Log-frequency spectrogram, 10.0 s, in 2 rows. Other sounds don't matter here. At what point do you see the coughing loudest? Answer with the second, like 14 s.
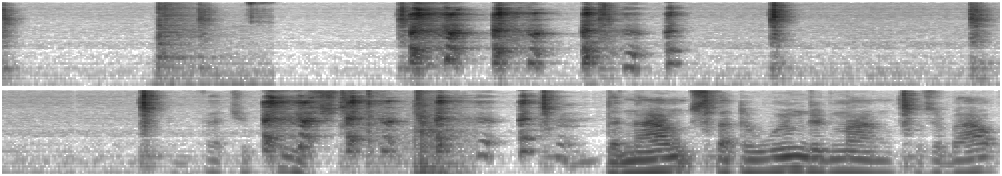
2 s.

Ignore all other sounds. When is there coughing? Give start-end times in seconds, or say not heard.
2.0-3.4, 6.2-8.0.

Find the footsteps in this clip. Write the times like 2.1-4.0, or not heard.
not heard.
